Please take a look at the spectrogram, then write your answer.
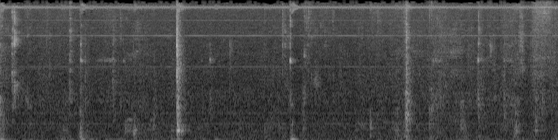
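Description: Crisp, crunchy bites into an apple, a handful of sharp snapping crunches at uneven intervals, fairly faint, with soft chewing noises between them and no talking.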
